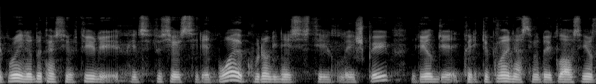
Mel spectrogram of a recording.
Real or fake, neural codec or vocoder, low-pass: fake; autoencoder, 22.05 kHz, a latent of 192 numbers a frame, VITS, trained on one speaker; 9.9 kHz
